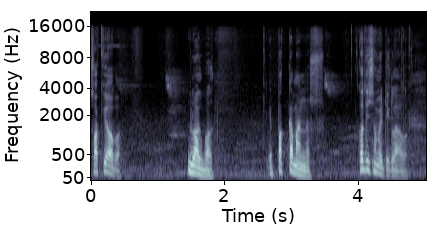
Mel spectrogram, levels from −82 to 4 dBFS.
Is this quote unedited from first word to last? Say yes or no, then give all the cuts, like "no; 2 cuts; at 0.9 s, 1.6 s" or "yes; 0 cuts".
yes; 0 cuts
